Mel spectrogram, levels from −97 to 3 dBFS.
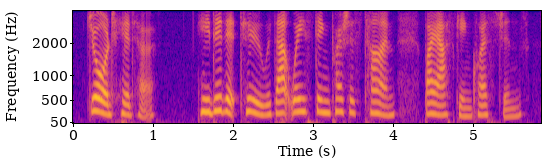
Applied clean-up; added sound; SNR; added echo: none; none; none; none.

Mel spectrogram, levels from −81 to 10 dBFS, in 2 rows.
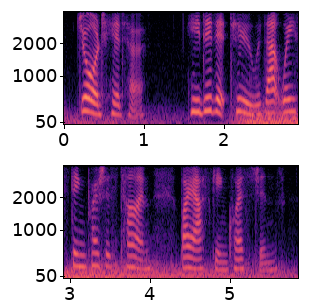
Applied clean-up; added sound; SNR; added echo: none; Fire; 6 dB; none.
